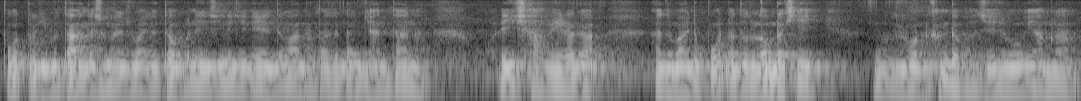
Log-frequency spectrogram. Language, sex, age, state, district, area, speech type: Manipuri, male, 30-45, Manipur, Thoubal, rural, spontaneous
